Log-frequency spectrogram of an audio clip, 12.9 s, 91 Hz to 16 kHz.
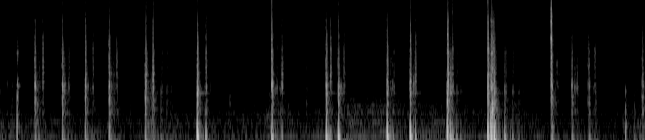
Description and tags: Phone Buttons 1
Pressing phone buttons
mobile, pressing, Clicking, buttons, telephone, phone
